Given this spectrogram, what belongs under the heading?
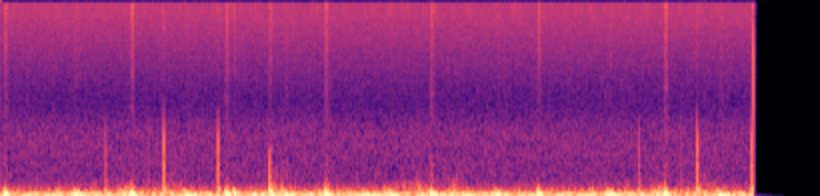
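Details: Regular, dull heartbeat thumps over a steady low hum, recorded with a mobile stethoscope fitted with a superhydrophobic nanowire-based layered antibacterial surface.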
